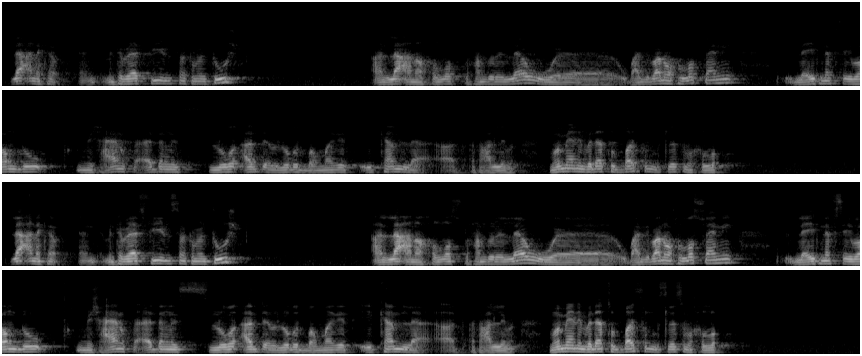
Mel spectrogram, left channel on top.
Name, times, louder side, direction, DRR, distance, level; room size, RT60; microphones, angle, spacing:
voice 1, 0.1-2.4 3.7-7.3 7.8-9.1 9.3-13.7 14.1-15.7, right 4 dB, 85° right, 0.8 m, -31 dB
28.5 x 15.5 x 2.3 m
head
